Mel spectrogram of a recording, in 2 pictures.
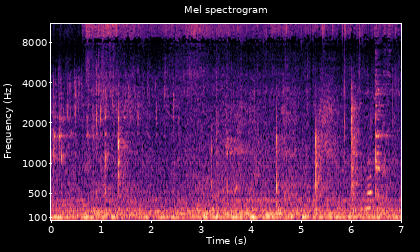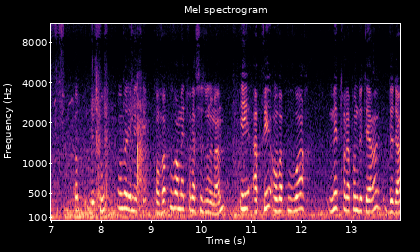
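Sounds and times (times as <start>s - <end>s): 
onions frying in a pan for a colcannon mash: 0.0s - 7.3s
scraping stirring strokes in a pan: 0.7s - 7.3s
speech: 7.5s - 13.9s.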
